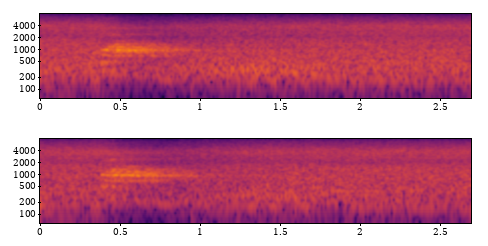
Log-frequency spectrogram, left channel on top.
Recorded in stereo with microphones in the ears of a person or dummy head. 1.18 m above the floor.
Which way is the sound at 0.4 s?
5° right (ahead or behind).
